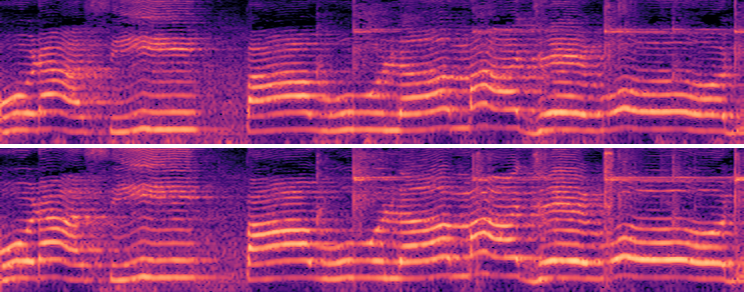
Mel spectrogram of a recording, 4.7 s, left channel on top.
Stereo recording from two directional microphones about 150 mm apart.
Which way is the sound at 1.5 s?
20° right (ahead or behind).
